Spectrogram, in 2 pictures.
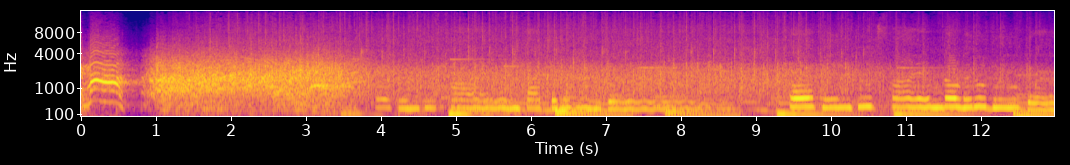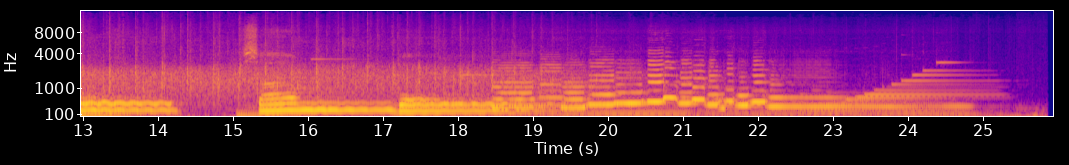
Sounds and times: Music: 0:03.3 - 0:25.9.

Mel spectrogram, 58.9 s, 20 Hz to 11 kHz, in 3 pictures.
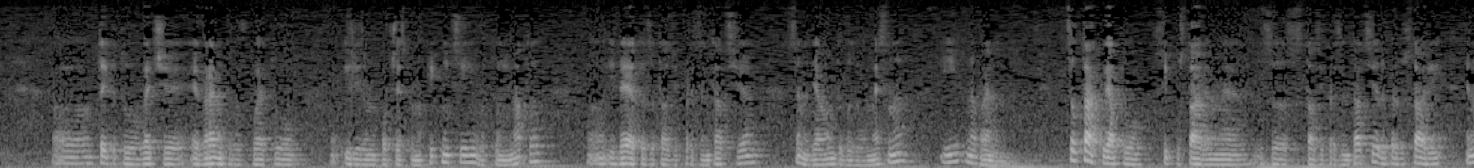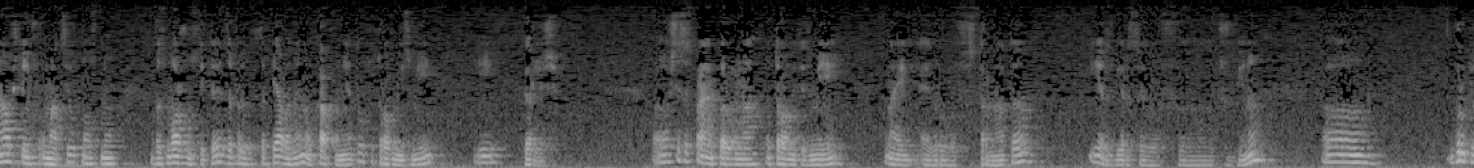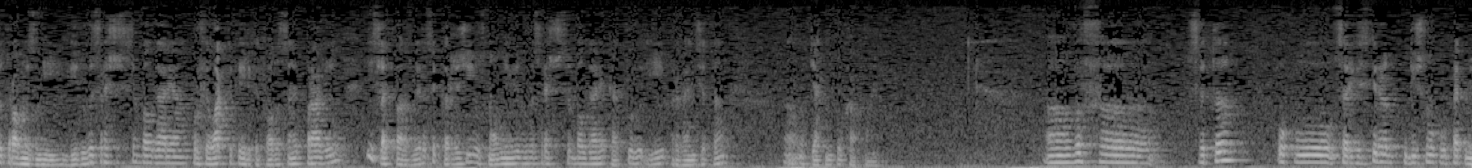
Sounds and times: Male speech, man speaking: 0:00.7 - 0:27.2, 0:28.4 - 0:33.6, 0:34.2 - 0:36.6, 0:37.3 - 0:38.1, 0:39.0 - 0:49.1, 0:49.8 - 0:51.1, 0:53.2 - 0:58.9.

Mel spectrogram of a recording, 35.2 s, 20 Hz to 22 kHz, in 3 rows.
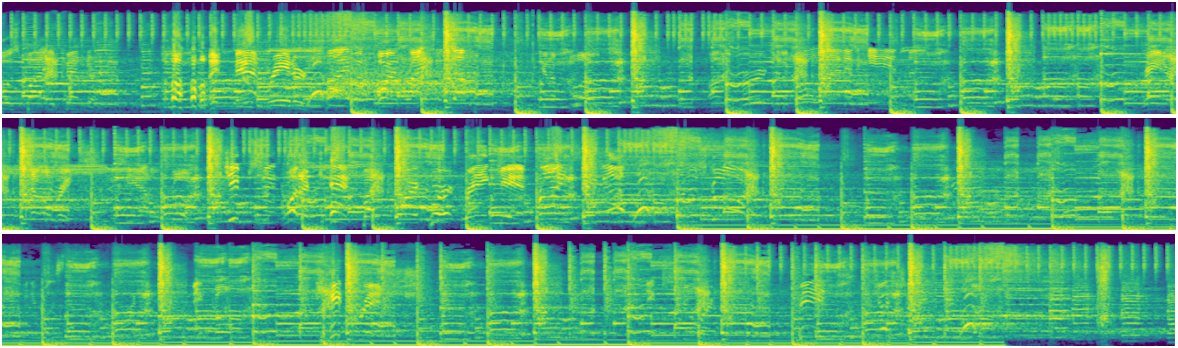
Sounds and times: Music: 0:00.0 - 0:35.2.

